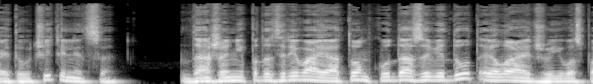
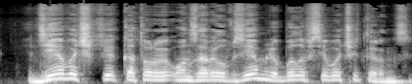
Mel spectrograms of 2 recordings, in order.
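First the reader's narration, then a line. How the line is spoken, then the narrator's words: Plain. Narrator (Russian): сказал Риццоли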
